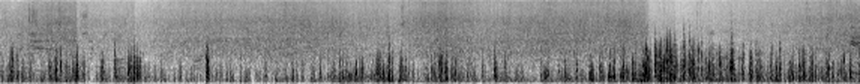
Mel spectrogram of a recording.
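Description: Small waves washing onto a sandy shore, with wind buffeting the microphone in irregular rushes.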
